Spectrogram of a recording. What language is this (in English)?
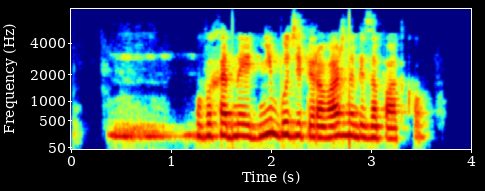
Belarusian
